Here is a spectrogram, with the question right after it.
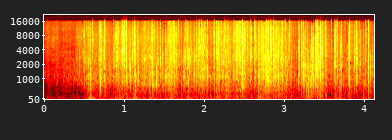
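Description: Fingertips scrunch, rub and press flat an empty, thin brown kraft paper bakery bag. After a brief near-silent moment, a dense run of bright, sharp crinkles and crackles fills the rest of the clip, with almost no low end.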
